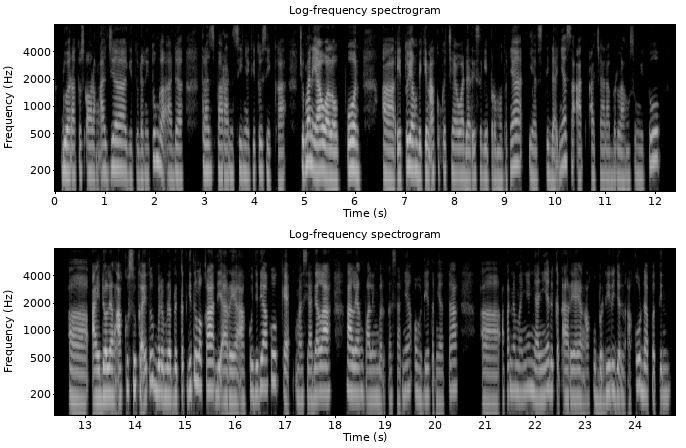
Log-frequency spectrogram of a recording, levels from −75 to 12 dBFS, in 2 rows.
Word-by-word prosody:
200 185 -1 +2
orang 185 -1 -2
aja 200 +1 +1
gitu 175 -1 -11
dan 170 0 -6
itu 170 +9 -5
enggak 215 - 0
ada 175 +1 -3 0.4
transparansinya 185 -1 -3
gitu 185 +2 -5
sih, 185 -2 -5
Kak. 155 +1 -5 0.2
Cuman, 225 +2 +4
ya 195 0 +8
walaupun, 175 +3 +5 0.5
eee, 165 -2 +3 0.2
itu 165 - -16
yang 200 -2 +4
bikin 180 -1 +1
aku 190 - 0
kecewa 175 -2 -3
dari 160 0 -2
segi 170 -1 -6
promotornya, 165 +8 -3
ya 175 -2 -7
setidaknya 185 +8 -5
saat 165 -8 -2 0.2
acara 165 -1 -7
berlangsung 160 0 -8
itu, 240 +12 -2 0.6
eee, 175 -3 +1 0.3
idol 195 +1 +7
yang 190 -1 +4
aku 195 +5 +4
suka 230 +1 +3
itu 265 +9 0
bener-bener 200 -4 +3
dekat 195 +2 0
gitu 235 +5 +2
loh 250 - +4
Kak, 225 -2 +7
di 200 - +1
area 180 -1 +2
aku. 175 +4 -5
Jadi, 205 +4 +2
aku 270 +3 +2
kayak 180 -7 -1
masih 180 0 -4
ada 195 +1 +2
lah, 205 -1 +7 0.4
hal 210 -1 +8
yang 200 0 0
paling 185 0 -4
berkesannya, 180 +4 -9
oh 205 -2 -5
dia 190 0 -5
ternyata, 175 +6 -6 0.5
eee, 165 -1 -2
apa 205 - -7
namanya 210 0 -6
nyanyinya 195 +3 -2
deket - - -5
area 185 0 -1
yang - - -11
aku 175 +3 -8
berdiri 195 +4 -2
dan 180 -2 -1
aku 245 +1 -2
dapetin 190 -1 -3
185 Hz, 165 wpm, -22 LUFS, 175-205 Hz, 0.6 s, ya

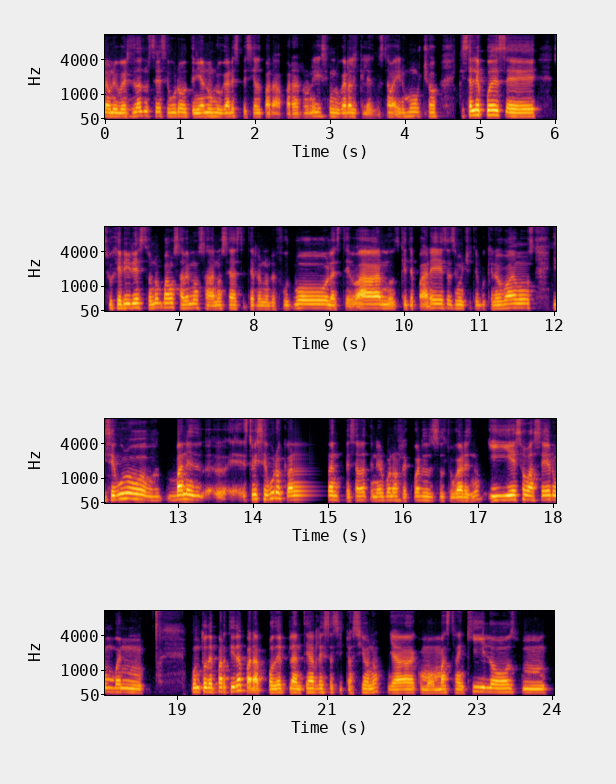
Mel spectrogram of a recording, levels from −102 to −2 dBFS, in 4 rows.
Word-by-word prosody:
la 145 - +4
universidad 140 +3 0
ustedes 165 -2 -5
seguro 145 0 -2
tenían 140 +1 +1
un 145 0 +1
lugar 140 0 0
especial 135 -2 -7
para - - -6
para 125 +1 -5
reunirse, 145 +3 -7
un - - -1
lugar 140 +1 +1
al 135 - -2
que - - -28
les - - -10
gustaba - - -5
ir 140 - -5
mucho. 145 -1 -5 0.3
Quizá 130 +7 +2
le 190 +1 +8
puedes, 190 -2 +4
eh, 140 -1 +3 0.2
sugerir 150 +3 0
esto, 170 -4 0
¿no? 170 - 0
Vamos 175 -1 -1
a - - +2
vernos 155 0 -3
a, 125 -1 -1
no 135 +1 -3
sé, 135 - -9
a 135 - +1
este 135 - -17
terreno 125 -1 -5
de 120 0 -10
fútbol, 155 +3 0
a - - +2
este 130 0 -10
bar, 150 0 +5
no 145 - -2
sé, - - -20
¿qué 135 - -7
te 135 - -8
parece? 155 +2 -2
Hace 145 0 -8
mucho 135 -1 -4
tiempo 135 -1 -12
que 130 - -13
no 135 +1 -1
vamos. 165 +2 +1 0.2
Y 145 - -9
seguro 175 -4 +3
van 175 +4 +6
a - - +5 0.6
estoy 185 - 0
seguro 205 +5 +1
que 215 - -1
van 155 - +6 0.4
a 170 - +4
empezar 150 -3 -4
a 155 - -3
tener 140 +1 -4
buenos 150 0 -2
recuerdos 145 +4 -4
de - - -7
esos 135 0 -12
lugares, 130 -1 +1
¿no? 170 +8 -9
Y 155 +3 +5
eso 175 +1 +2
va 165 - +5
a - - -4
ser 170 +1 -1
un 160 -1 -1
buen 145 -3 -1 0.6
punto 160 +1 +2
de 160 - +3
partida 170 +6 +2
para - - +3
poder 140 +1 0
plantearle 145 +1 +1
esta 140 -1 -11
situación, 135 +1 -5
¿no? 155 +2 -5
Ya 130 0 +2
como 125 - -3
más 130 +1 -1
tranquilos, 145 +1 -1
mm, 135 -1 0
145 Hz, 225 wpm, -20 LUFS, 135-160 Hz, 0.6 s, le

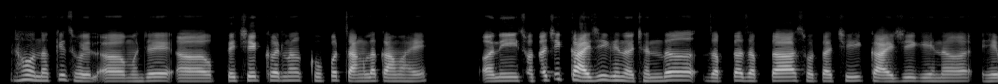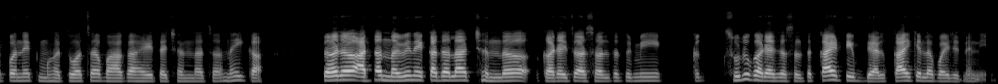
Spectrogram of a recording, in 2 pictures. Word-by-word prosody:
हो, 215 +3 -1
नक्कीच 190 +3 -5
होईल. 155 -2 -2
अ, 150 0 +1
म्हणजे 165 +3 -1
अ, 150 0 +2 0.2
ते 175 - 0
चेक 185 +1 +2
करणं 185 0 -1
खूपच 170 +3 -5
चांगलं 155 +2 +2
काम 155 -2 +1
आहे 155 +1 -4 0.7
आणि 170 +2 0
स्वतःची 195 +8 -2
काळजी 190 +1 +7
घेणं, 185 -5 0
छंद 165 +2 -5 0.4
जपता-जपता 170 +2 +2
स्वतःची 170 +2 -4
काळजी 150 +2 +2
घेणं, 155 0 -4 0.2
हे 155 +1 -3
पण 170 -1 -2
एक 170 0 -7
महत्त्वाचा 155 +1 -4
भाग 150 -1 -3
आहे 150 -1 -2
त्या 150 - -2
छंदाचा, 150 0 -8
नाही 180 +4 -8
का? - - -2 0.6
तर 195 +2 +7
अ, 210 0 +9
आता 180 +4 +6
नवीन 190 +1 +1
एखाद्याला 190 -1 +4 0.2
छंद 165 -3 -4 0.4
करायचं 160 +1 +2
असेल, 155 0 -4
तर 165 - -7
तुम्ही 175 +1 -8 0.3
क 165 - -10 0.3
सुरू 215 +6 -3
करायचं 175 -5 +2
असेल, 155 -1 -9
तर 170 - -4
काय 205 +2 +7
टिप 175 -4 -3
द्याल? 145 -1 0
काय 170 +1 +5
केलं 165 -2 -3
पाहिजे 150 -1 -5
त्यांनी? - - -16
165 Hz, 160 wpm, -25 LUFS, 155-180 Hz, 0.7 s, अ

